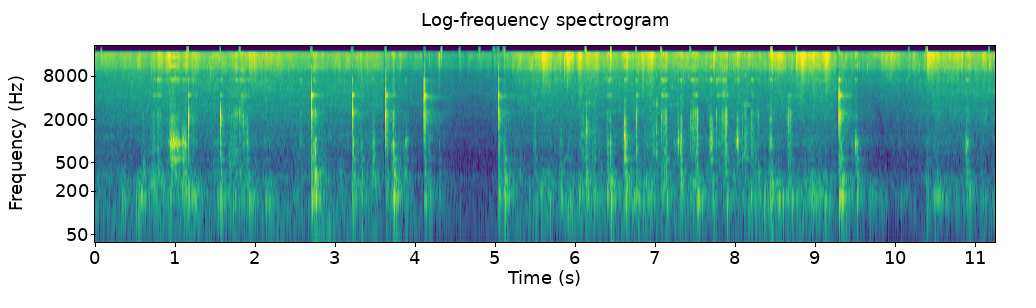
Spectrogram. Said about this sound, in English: I don't know if you can actually hear that, but I'm going to put the phone closer to the mortar and pestle.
